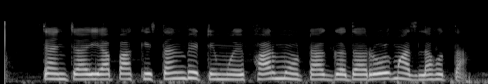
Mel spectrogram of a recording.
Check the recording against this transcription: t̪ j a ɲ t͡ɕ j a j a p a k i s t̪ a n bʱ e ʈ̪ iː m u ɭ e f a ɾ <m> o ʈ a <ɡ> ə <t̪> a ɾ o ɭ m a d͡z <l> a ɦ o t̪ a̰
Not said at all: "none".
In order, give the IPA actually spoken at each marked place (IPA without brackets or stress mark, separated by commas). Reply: m, ɡ, d̪, l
